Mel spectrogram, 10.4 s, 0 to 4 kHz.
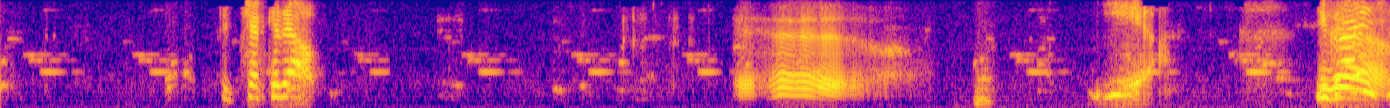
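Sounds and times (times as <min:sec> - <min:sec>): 
electronic alarm beeping and warbling: 0:00.0 - 0:01.4, 0:02.7 - 0:05.5, 0:07.6 - 0:08.0
speech: 0:01.7 - 0:02.4, 0:05.5 - 0:06.6, 0:09.9 - 0:10.4.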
